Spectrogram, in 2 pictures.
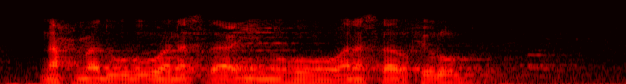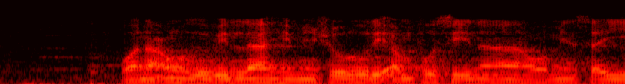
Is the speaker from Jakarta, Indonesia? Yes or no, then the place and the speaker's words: no; Pekanbaru, Riau, Indonesia; also born or lived in Bukittinggi; Oleh karena itu saya sudah besar di Pekanbaru dan meninggalkan Bukit Tinggi dari umur 4 tahun.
